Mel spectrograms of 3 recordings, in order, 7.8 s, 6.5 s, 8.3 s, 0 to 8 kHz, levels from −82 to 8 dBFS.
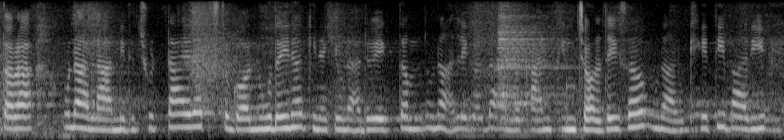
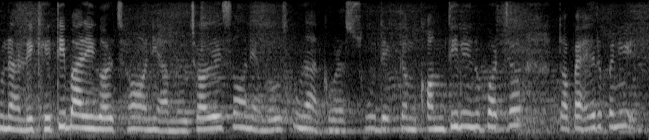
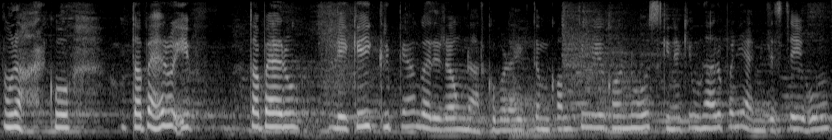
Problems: constant background noise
